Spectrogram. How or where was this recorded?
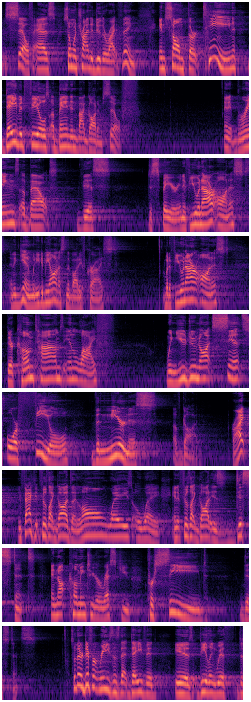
large echoing room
